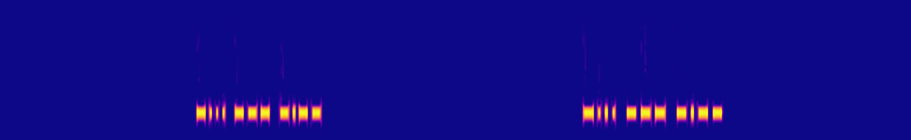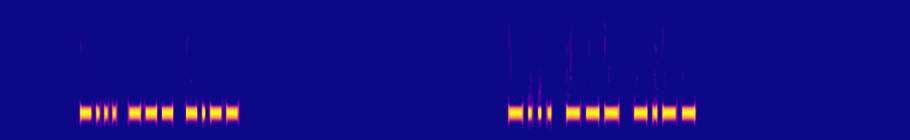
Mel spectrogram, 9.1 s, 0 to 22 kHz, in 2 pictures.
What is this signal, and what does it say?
Morse code, heard as a keyed tone, about 65 wpm, 700 Hz. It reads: BOY BOY BOY BOY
